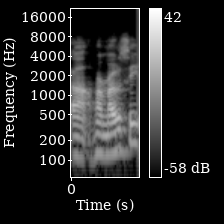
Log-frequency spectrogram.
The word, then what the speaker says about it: Hormozi: You quote Alex Hormozi, is that how you pronounce his name?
